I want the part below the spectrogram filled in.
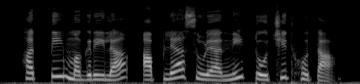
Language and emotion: Marathi, neutral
